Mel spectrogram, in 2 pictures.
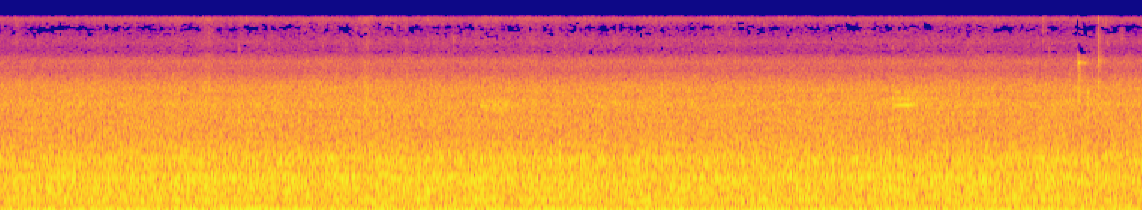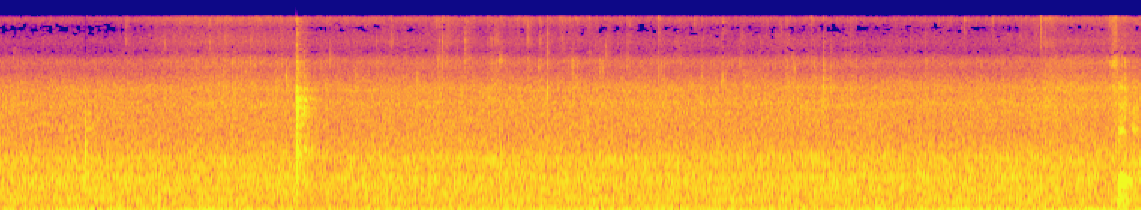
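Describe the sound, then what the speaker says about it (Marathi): Jackfruit seed kebabs sizzle steadily in a pan of hot oil over low gas, a constant close crackling hiss that runs unbroken, with a voice talking over it. "थोडासा गॅस बारीक करायचा, म्हणजे मग व्यवस्थित तळले जातील आतपर्यंत"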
